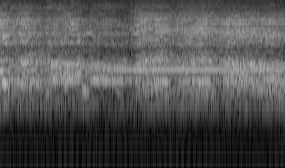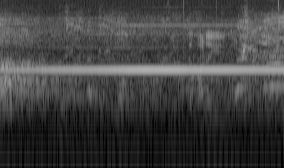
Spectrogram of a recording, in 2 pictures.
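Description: A man preaches with animation through a microphone and loudspeakers.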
